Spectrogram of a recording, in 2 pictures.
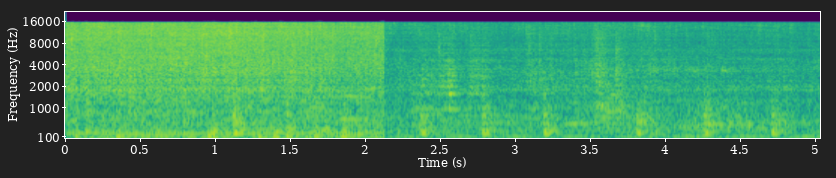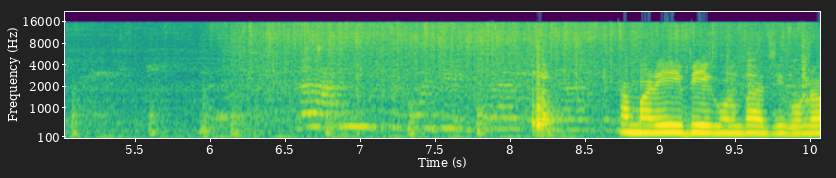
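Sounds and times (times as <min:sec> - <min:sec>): eggplant frying in oil: 0:00.0 - 0:03.2, 0:05.7 - 0:10.0.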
